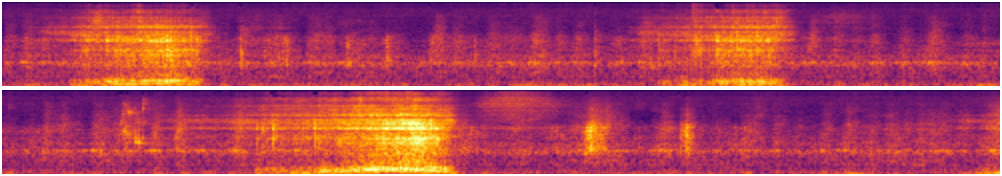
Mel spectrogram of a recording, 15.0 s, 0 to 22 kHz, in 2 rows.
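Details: Three loud, rough snores at slow, even intervals, about 12 a minute, with quiet breathing between and faint background noise.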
